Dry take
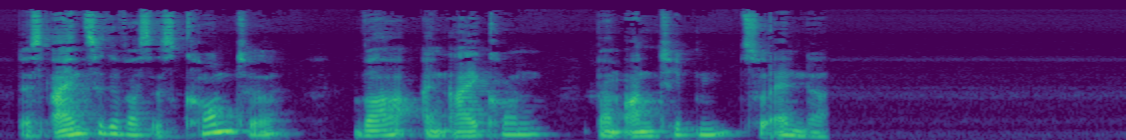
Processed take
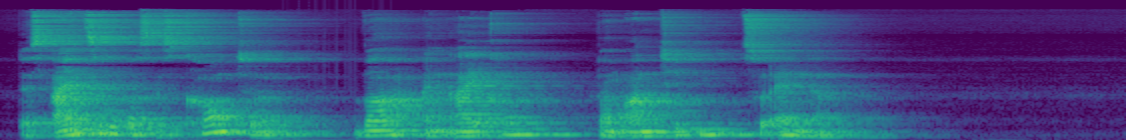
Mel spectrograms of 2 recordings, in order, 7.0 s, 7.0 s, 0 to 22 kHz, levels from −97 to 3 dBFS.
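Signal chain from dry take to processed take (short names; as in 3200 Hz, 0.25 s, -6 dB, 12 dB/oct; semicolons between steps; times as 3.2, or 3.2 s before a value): Schroeder reverb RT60 1.2 s, combs from 25 ms, DRR -1 dB; 1.7–2.57 crackle 25/s -41 dBFS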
